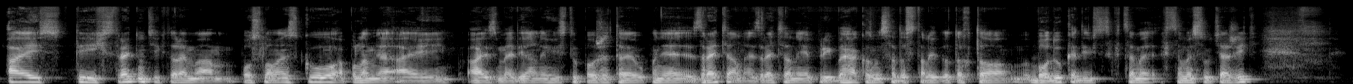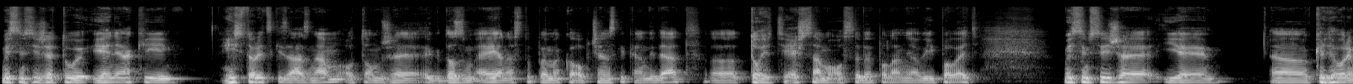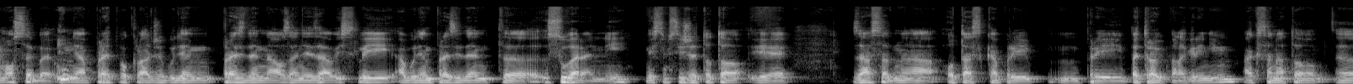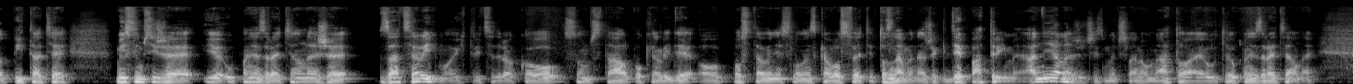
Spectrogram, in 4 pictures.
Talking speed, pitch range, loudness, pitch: 155 wpm, 90-100 Hz, -19 LUFS, 90 Hz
